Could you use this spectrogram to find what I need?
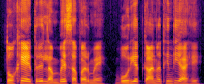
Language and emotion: Sindhi, neutral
